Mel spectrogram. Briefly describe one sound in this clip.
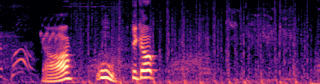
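Gunshots crack rapidly.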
